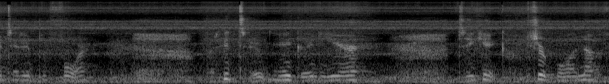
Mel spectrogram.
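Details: Woman speaking right after getting her first tracheostomy in hospital, with airway problems linked to laryngospasm and vocal cord issues; finding: speech with a tracheostomy.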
